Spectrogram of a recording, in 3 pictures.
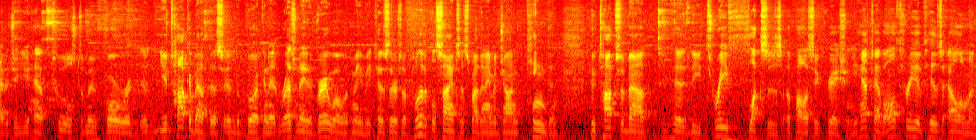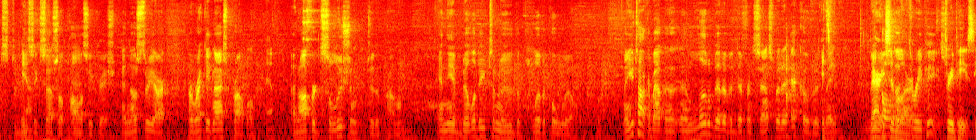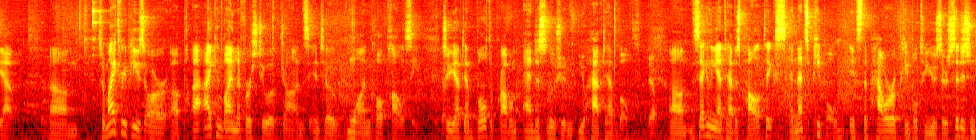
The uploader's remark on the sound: Recorded at the wonderful Georgian restaurant, Supra at 11th and M, NW.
